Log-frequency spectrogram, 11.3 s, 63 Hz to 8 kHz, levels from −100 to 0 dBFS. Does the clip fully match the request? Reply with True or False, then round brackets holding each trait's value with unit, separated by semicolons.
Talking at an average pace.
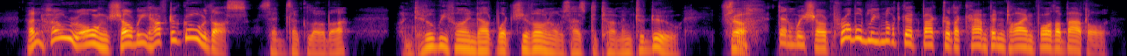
True (195 wpm)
